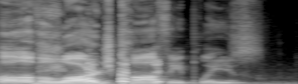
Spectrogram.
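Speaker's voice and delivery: loud, slow put-on American accent. Imitating an american ordering a large coffee: american impression. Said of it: "Here's my American impression".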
